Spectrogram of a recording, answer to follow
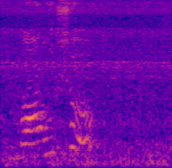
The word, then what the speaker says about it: বংশ: আদ্য অয়ের আগে যদি অনুস্বার বা বিসর্গ যে কোনো একটি উপস্থিত থাকে তাহলে সেই অন্ত অয়ের উচ্চারণ উ এর মতো হবে। যেমন বংশ, এই শব্দটির উচ্চারণ হয়ে যাবে বংশ, উবত উচ্চারিত হবে।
